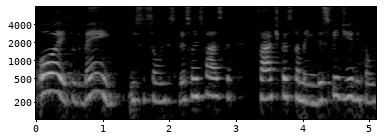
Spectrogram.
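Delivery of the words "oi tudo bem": slow, drawn-out friendly greeting. Retold or imitated. A teacher greeting someone, drawn out slowly. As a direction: stretch out Oi, tudo bem? slowly. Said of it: "eu falo".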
